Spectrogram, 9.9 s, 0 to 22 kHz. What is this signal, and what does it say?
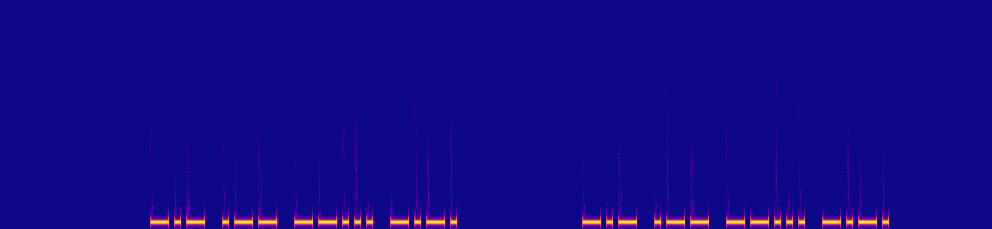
Morse code, heard as a keyed tone, about 20 wpm, 700 Hz. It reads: KW7C KW7C
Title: USA Call Signs - 4 Characters - Repeated 2x - 20wpm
